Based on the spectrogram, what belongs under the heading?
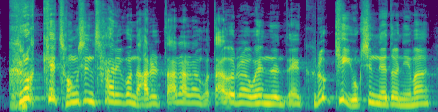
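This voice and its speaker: A man's voice: sits high, a little fast, creaky, fairly bright tone, voice pushed up. A pastor acting out an exasperated male shepherd who nags and sarcastically scolds a lost sheep. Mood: scolding.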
